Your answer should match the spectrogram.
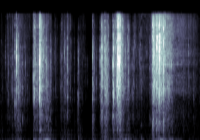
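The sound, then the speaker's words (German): Recycled paper crinkling and rustling in several bursts over a few seconds as the recycled-paper wrapping is torn open and pulled away from a gift, a book. “Du siehst es nachhaltig verpackt, ne? Das ist ja, offensichtlich Verpackungsmüll, ja, ja.”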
